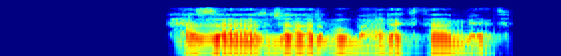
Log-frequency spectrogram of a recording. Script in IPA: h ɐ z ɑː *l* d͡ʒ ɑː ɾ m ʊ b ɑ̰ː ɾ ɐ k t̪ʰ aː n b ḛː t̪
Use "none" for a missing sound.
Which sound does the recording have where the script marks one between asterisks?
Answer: ɾ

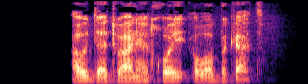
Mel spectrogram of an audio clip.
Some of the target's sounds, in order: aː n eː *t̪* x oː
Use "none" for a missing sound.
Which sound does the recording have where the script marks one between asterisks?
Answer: t̪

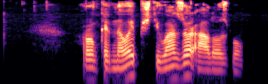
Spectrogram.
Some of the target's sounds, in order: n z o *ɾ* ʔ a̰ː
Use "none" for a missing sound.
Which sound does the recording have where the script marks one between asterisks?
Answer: ɾ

